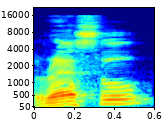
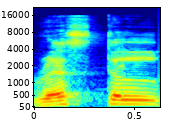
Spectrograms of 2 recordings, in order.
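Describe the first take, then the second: First: The t is silent. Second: The t is sounded. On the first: The speaker calls it right. "বলতে হবে রেসেল" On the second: The speaker calls it wrong. "কিন্তু রেস্টেল বলা যাবে না"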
